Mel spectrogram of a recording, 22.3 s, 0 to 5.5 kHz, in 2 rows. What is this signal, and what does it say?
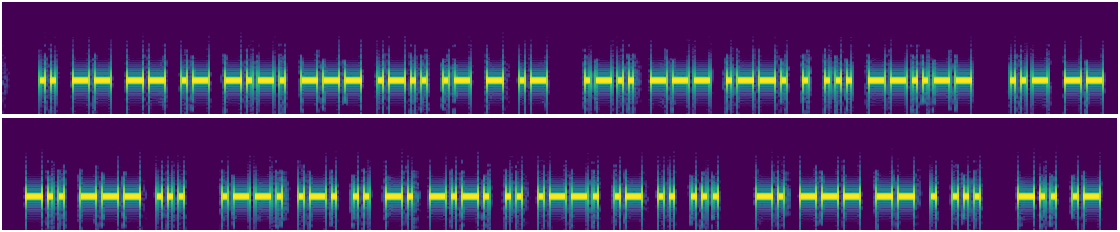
Morse code, heard as a keyed tone, about 22 wpm, 800 Hz. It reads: IMMACOLATA LOPES, UM DOS PRINCIPAIS NOMES DA
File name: audios / portugais / portugais texte en clair 1 vitesse 22 mots minutes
